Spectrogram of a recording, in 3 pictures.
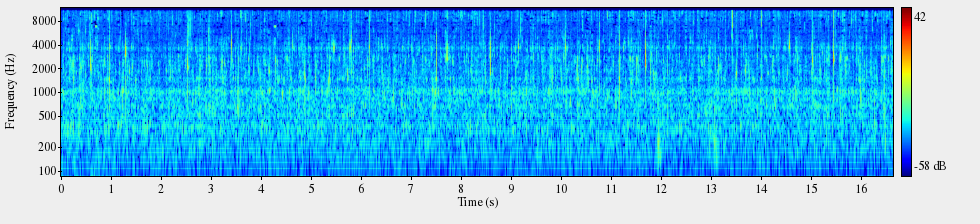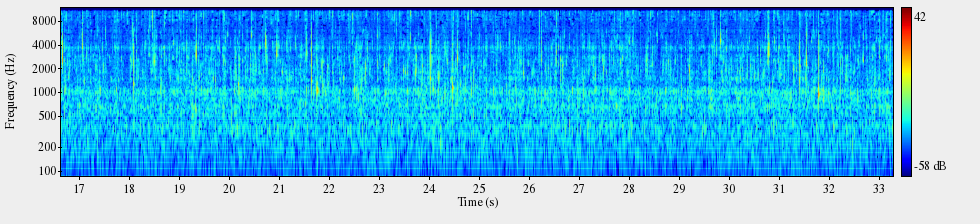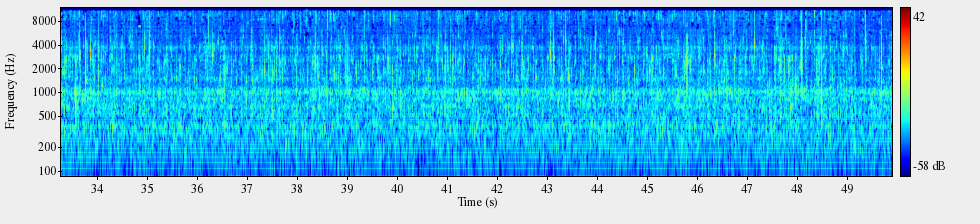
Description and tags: Water trickling beneath a field of boulders.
